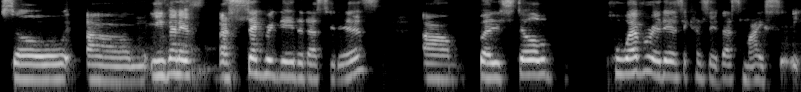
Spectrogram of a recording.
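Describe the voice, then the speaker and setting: A woman speaks with a Puerto Rican accent at a medium pitch. Her pace is fairly slow and her intonation fairly even. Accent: Puerto Rican Spanish-tinged English. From Puerto Rico. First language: Spanish. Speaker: podcast guest. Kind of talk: casual chat. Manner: halting.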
